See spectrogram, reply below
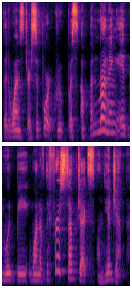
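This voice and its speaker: A woman's voice: deep voice, lively intonation, normal speed, a little mellow. A woman narrating her own scripted story as an audiobook-style reader. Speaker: narrator reading own fan fiction.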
